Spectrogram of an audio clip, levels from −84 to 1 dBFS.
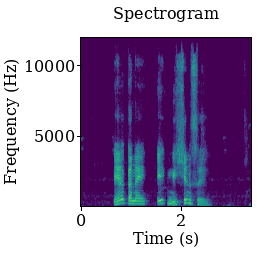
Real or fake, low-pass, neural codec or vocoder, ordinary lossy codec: real; 10.8 kHz; none; Opus, 24 kbps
